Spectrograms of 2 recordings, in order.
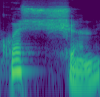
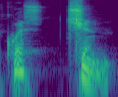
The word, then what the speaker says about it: question: like chicken and change with words like this question it's not question it's a question use the hard CH sound because the tion is after an s let's see some other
